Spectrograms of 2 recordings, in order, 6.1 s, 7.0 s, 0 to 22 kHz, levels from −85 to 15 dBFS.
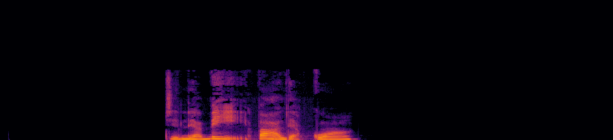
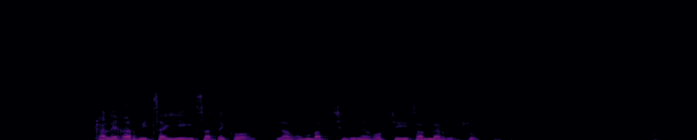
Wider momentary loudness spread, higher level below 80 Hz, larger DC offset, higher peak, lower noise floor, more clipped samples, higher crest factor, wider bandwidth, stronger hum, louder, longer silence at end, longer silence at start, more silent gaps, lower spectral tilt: about the same, 9 LU vs 8 LU; first, -68 dBFS vs -82 dBFS; neither; first, 0 dBFS vs -42 dBFS; about the same, under -90 dBFS vs under -90 dBFS; neither; about the same, 22 dB vs 18 dB; second, 11 kHz vs 13.5 kHz; neither; first, -18 LUFS vs -59 LUFS; first, 2.6 s vs 0.4 s; first, 1.65 s vs 0.95 s; neither; about the same, -6 dB/octave vs -7 dB/octave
